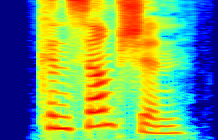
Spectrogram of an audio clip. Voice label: "consumption", English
